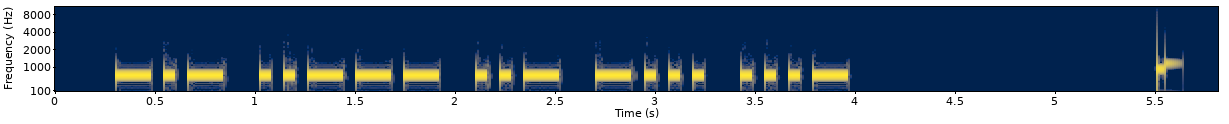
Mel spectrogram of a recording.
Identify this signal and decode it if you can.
Morse code, heard as a keyed tone, about 20 wpm, 700 Hz. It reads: K2UBV
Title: USA Call Signs - 5 Characters - 3x Character Spacing - 20wpm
